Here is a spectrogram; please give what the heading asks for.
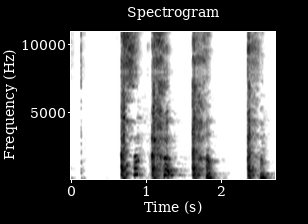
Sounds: Cough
